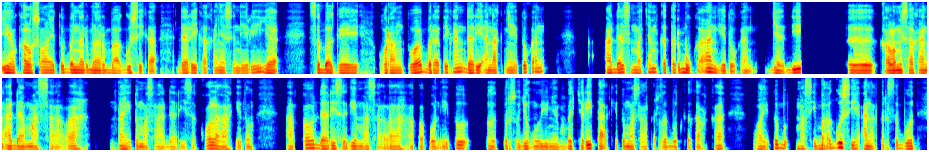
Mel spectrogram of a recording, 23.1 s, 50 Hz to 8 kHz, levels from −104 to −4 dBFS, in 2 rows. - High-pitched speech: No, low, 110 Hz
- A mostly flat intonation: Yes, narrow, 2.0 semitones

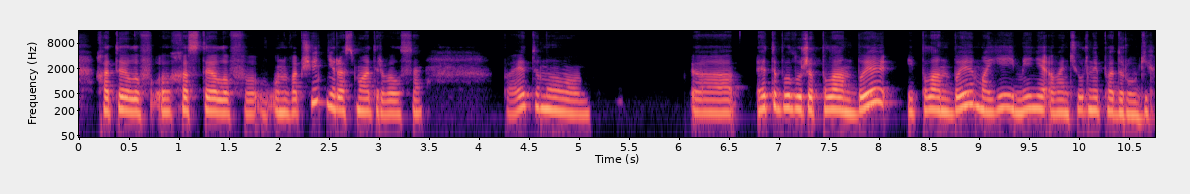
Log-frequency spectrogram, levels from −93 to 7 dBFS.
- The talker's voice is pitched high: Yes, high, 200 Hz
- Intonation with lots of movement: No, average, 3.0 semitones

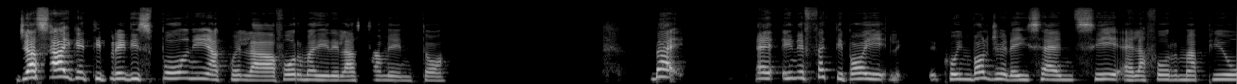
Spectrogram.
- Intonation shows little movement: No, average, 4.5 semitones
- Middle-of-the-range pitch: No, high, 230 Hz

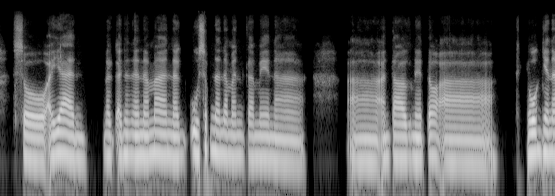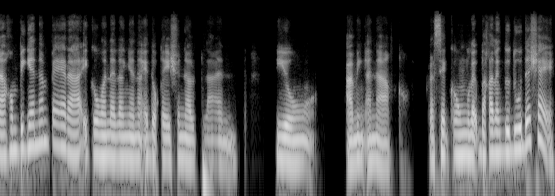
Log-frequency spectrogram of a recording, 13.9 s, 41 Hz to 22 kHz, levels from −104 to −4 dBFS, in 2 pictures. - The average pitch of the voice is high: No, medium, 140 Hz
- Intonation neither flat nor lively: Yes, average, 3.1 semitones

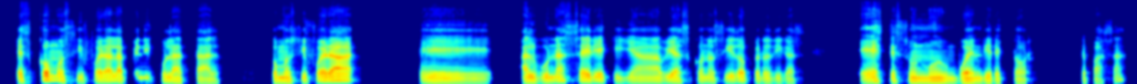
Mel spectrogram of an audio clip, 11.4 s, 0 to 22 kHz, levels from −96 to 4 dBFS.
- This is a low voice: Yes, low, 115 Hz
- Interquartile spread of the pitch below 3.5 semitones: Yes, narrow, 2.5 semitones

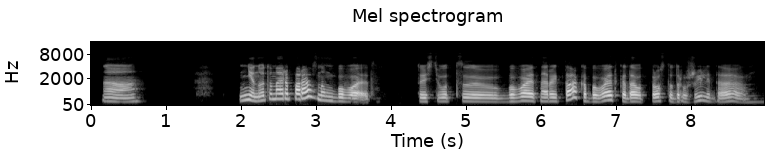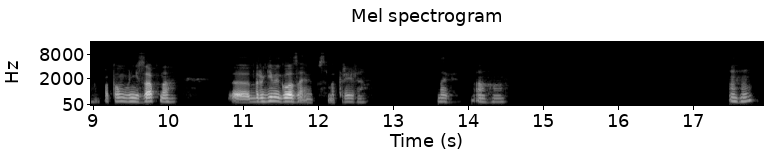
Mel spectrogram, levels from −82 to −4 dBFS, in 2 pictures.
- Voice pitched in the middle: Yes, medium, 180 Hz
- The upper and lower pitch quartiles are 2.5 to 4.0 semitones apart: Yes, average, 2.9 semitones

